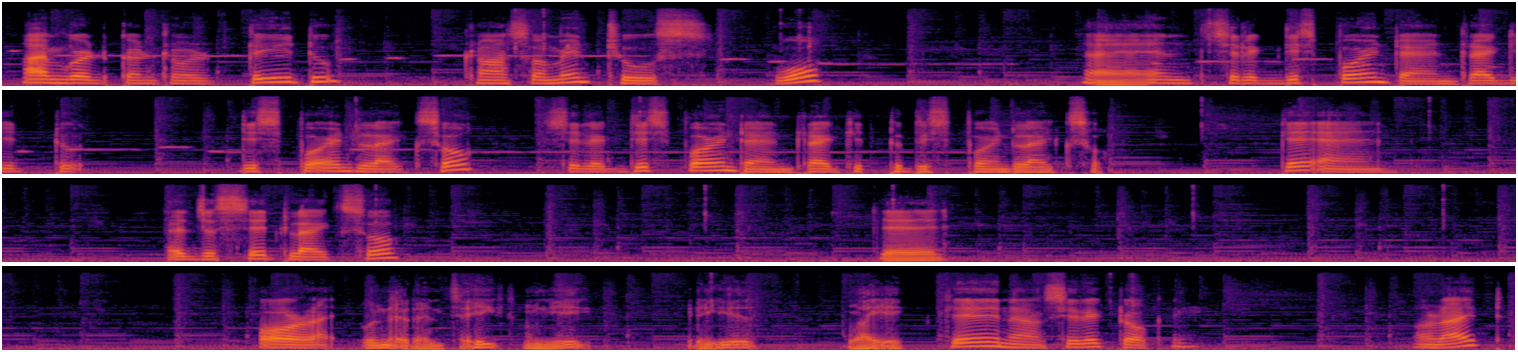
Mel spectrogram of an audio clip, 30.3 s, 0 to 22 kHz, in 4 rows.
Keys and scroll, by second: 2.5 ctrl+t.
